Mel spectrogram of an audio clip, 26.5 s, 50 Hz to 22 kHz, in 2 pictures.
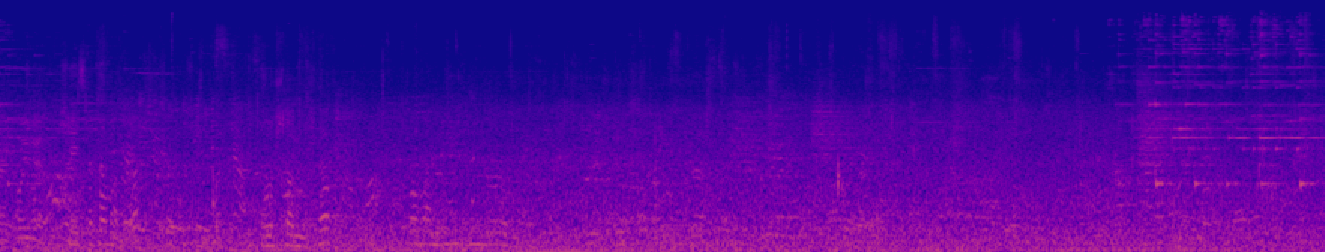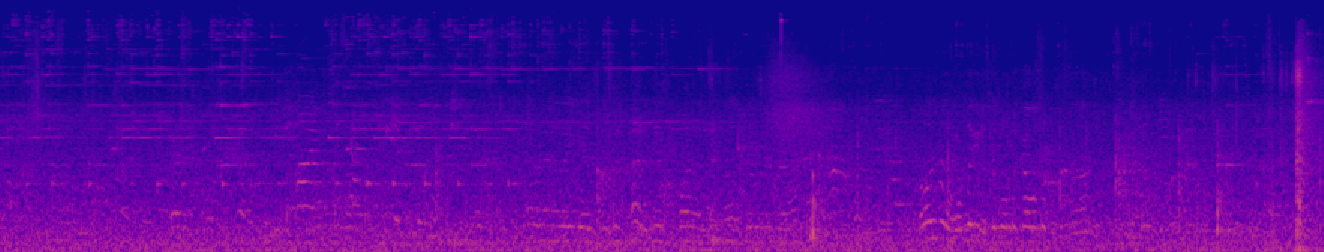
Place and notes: man selling bells, Istanbul
street salesman selling bells on a pedestrian street
Nuru Osmaniye Cd, Mollafenari, Turkey, 10 February 2010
